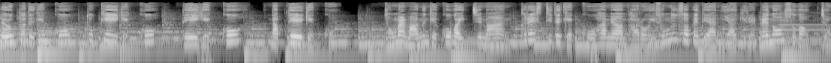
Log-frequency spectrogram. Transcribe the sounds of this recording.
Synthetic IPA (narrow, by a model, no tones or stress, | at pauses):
le̞opʰadɯɡe̞kʰotʰokʰe̞iɡe̞kʰo | te̞iɡe̞kʰonap̚t͈ʰe̞iɭke̞kʰot͡ɕʌŋmaɭmanɯnke̞kʰoɡait̚t͡ɕ͈imankʰɯɾesʰɯ̥tʰidɯke̞kʰoɦamjʌnpaɾoisʰoŋnunsʰʌbe̞te̞ɦanijaɡiɾɯɭp͈e̞nouɭs͈uɡaʌp̚t͡ɕ͈o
